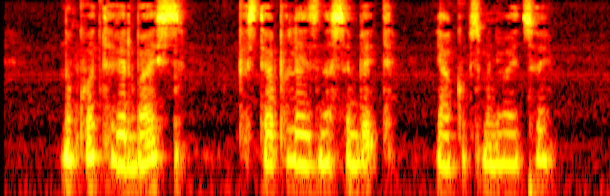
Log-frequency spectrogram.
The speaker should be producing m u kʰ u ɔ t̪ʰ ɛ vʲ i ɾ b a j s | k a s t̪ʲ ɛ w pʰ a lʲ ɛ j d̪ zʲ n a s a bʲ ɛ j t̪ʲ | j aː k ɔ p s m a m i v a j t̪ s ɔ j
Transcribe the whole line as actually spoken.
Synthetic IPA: n u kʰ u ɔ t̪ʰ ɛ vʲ i ɾ b a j s | k a s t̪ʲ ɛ w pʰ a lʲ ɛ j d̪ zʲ n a s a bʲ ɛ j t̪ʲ | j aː k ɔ p s m a ɲ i v a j t̪ s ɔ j

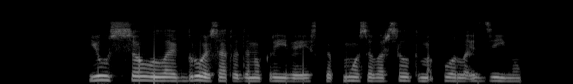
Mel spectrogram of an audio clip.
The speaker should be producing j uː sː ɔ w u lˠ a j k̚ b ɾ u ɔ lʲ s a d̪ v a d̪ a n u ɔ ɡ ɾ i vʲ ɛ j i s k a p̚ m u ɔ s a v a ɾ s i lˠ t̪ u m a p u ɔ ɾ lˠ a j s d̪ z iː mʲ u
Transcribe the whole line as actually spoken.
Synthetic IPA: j uː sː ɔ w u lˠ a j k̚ b ɾ u ɔ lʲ s a t̪ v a d̪ a n u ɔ k ɾ iː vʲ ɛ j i s k a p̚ m u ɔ s a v a ɾ s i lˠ t̪ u m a p u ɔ ɾ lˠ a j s d̪ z iː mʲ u

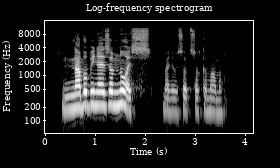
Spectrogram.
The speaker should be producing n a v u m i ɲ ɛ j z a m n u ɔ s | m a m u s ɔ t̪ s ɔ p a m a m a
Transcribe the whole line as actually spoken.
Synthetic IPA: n a b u b i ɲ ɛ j z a m n u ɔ s | m a ɲ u s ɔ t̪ s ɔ k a m a m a

